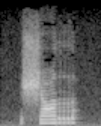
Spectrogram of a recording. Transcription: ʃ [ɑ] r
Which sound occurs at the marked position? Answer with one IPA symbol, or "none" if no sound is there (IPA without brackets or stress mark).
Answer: ɑ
